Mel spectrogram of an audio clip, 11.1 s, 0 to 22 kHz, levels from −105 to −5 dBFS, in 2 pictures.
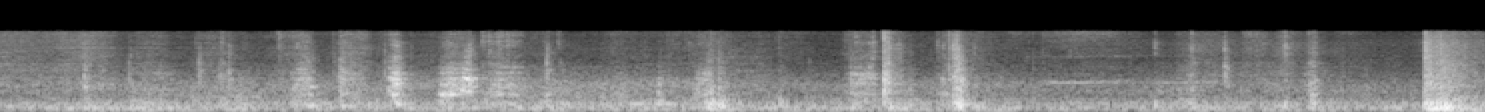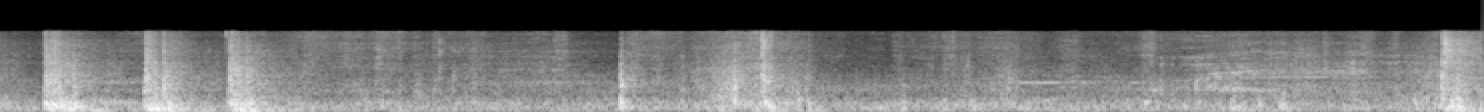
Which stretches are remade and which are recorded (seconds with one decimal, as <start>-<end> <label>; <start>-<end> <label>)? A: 0.0-4.1 recorded; 4.1-6.3 remade; 6.3-11.1 recorded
